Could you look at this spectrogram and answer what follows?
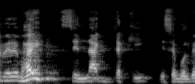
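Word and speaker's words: synecdoche: सा है मेरे भाई, सिनेक्डकी। इसे बोलते हैं सिनेक्डकी। बहुत सारे टीचर सिनेक्डॉच ऐसा कुछ बोलते हैं, लेकिन उसका प्रॉपर प्रोनाउंसिएशन यही होता है, दैट्स नोन एज सिनेक्डकी। इसे सिनेक्डकी बोला जाता है।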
